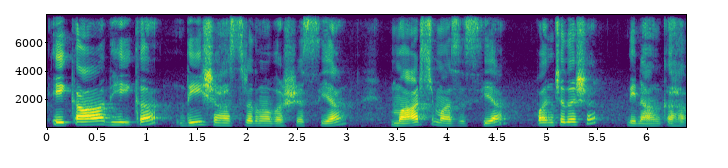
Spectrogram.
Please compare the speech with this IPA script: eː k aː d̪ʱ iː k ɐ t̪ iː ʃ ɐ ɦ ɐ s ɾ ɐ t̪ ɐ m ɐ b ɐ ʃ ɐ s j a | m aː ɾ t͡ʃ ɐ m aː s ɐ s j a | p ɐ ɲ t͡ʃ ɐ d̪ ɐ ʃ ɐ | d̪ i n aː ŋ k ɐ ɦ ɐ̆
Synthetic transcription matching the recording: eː k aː d̪ʱ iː k ɐ d̪ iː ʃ ɐ ɦ ɐ s ɾ ɐ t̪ ɐ m ɐ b ɐ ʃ ɐ s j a | m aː ɾ t͡ʃ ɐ m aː s ɐ s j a | p ɐ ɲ t͡ʃ ɐ d̪ ɐ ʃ ɐ | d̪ i n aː ŋ k ɐ ɦ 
